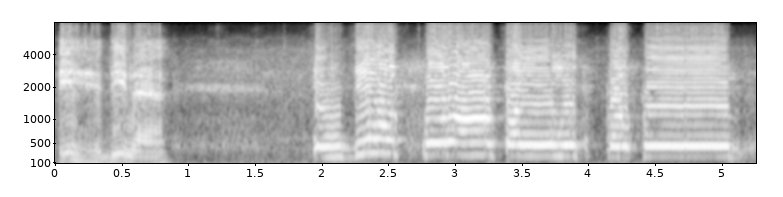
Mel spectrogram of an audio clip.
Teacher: بس ما حركش بقى الهاء الساكنه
